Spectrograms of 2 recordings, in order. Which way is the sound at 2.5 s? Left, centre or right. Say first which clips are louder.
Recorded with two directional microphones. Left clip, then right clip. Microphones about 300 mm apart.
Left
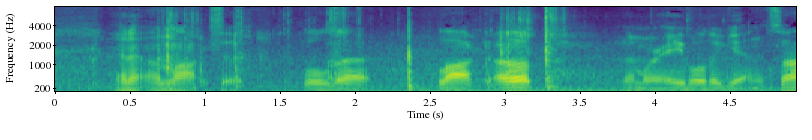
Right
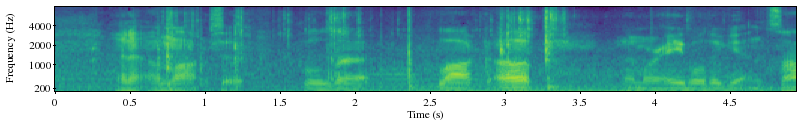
Left 5 dB; centre.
